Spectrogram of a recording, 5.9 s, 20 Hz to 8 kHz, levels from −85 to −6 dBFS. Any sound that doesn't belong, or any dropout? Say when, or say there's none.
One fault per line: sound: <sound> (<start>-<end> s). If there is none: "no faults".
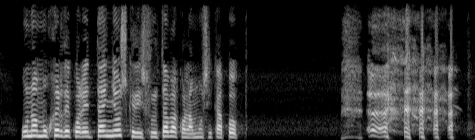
sound: laugh (4.3-5.8 s)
